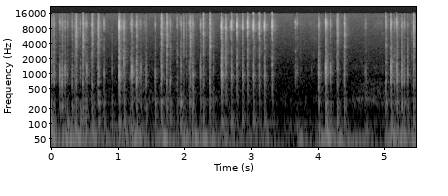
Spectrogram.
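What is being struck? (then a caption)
Plastic laptop keyboard. Both hands type steadily with their fingertips on a black laptop's low-profile plastic chiclet keys. A rapid, continuous stream of soft clicks is heard, each with a dull low thump under a brief bright tick that stops almost instantly.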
